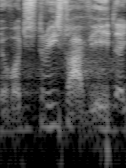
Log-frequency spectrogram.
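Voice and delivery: odd, strange voice, very low and soft. Retelling a threat heard early in youth leadership: imitating a strange deep voice. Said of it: "E uma voz esquisita, ... um grave diferente".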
